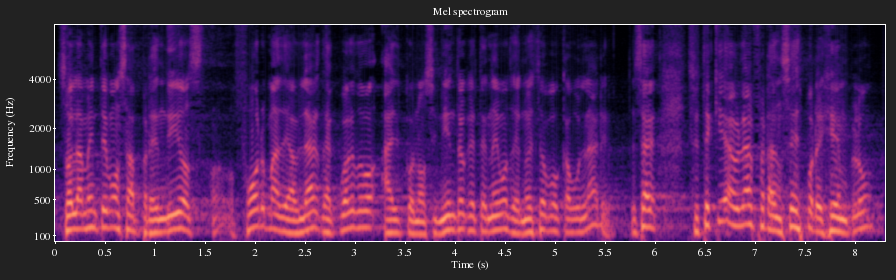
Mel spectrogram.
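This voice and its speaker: Male pastor, sermon teaching, mellow voice, somewhat high, checks in with listeners often, long hall reverb. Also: fairly quick, hardly any pauses. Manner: asks the congregation many checking questions.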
